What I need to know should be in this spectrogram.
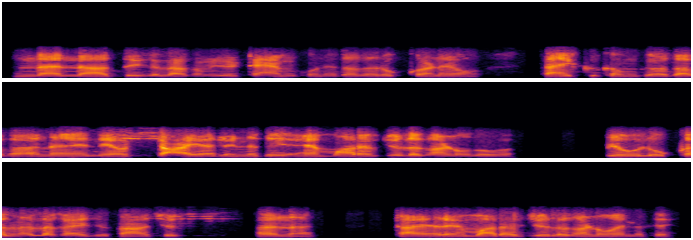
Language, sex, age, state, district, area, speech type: Sindhi, male, 18-30, Rajasthan, Ajmer, urban, conversation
